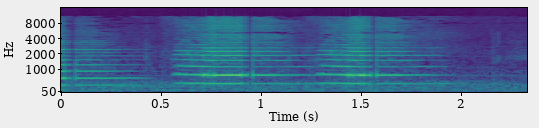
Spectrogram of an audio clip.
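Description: Electrostar electric train horn in the game Train Sim World 5 on the London Overground North London Line: two loud, steady two-tone blasts in quick succession, clean against a quiet background.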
